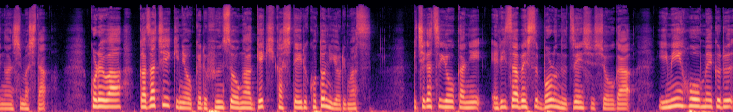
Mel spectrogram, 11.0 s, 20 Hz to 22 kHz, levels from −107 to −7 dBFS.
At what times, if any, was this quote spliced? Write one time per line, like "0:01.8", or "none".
0:06.0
